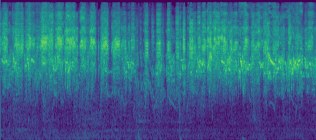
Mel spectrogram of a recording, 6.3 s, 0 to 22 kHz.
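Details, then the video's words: Australian budgies in an aviary colony, recorded 12 July 2025, chirping together: a dense, continuous wash of high, scratchy chirps and warbles with rapid overlapping notes and no pauses. "Australian Budgie Chirping Sounds"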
